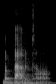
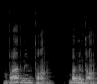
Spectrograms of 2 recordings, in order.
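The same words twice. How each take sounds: First: Badminton said the English way, low. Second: Badminton said the Russian way with a nasal final o. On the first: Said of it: "the same in English". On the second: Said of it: "the same in English. But badminton". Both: Shown as a demonstration.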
